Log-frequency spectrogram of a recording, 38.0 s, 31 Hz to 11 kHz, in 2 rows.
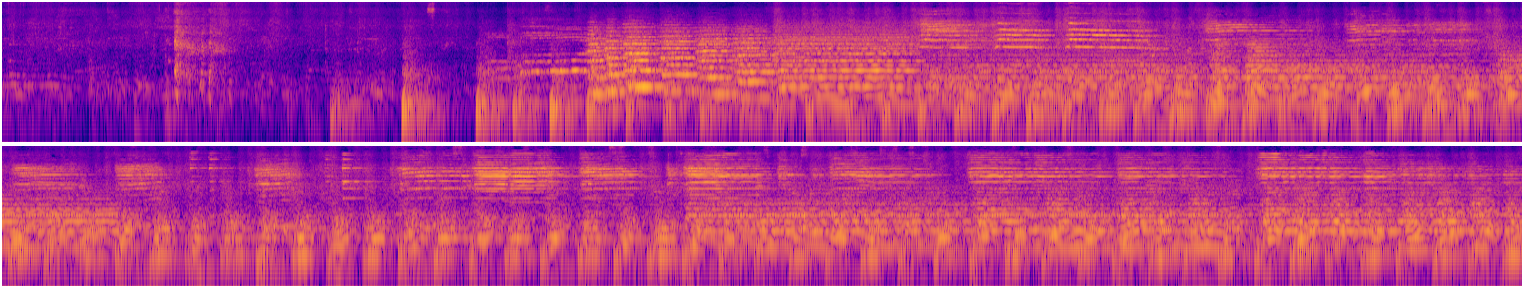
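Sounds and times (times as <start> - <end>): concert band playing: 5.0 - 38.0.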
